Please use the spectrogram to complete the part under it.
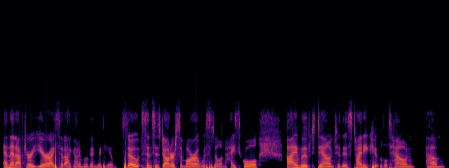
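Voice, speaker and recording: A woman's voice: fairly low pitch, fairly even intonation, normal speed, a bit bright, smooth, no room sound, poor audio. A middle-aged woman telling rambling, chatty stories as a guest in a casual interview. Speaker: guest author. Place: small backyard writing shed, indoors.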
